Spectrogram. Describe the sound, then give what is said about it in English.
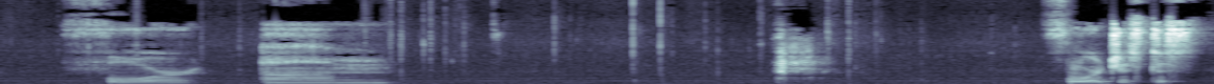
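Computer keyboard typing as notes are hurriedly written down, with bursts of quick clicks between short stretches of talk. “Wait, I have to write these down just a minute.”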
